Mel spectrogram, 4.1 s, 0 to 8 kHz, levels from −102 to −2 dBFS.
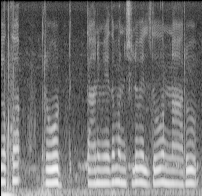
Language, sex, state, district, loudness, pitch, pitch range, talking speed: Telugu, female, Telangana, Hyderabad, -16 LUFS, 205 Hz, 200-215 Hz, 105 wpm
